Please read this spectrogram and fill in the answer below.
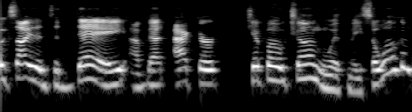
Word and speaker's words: Chipo: With a Shona accent, I would say Chipo. But I don't pronounce it that way. I say Chipo.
